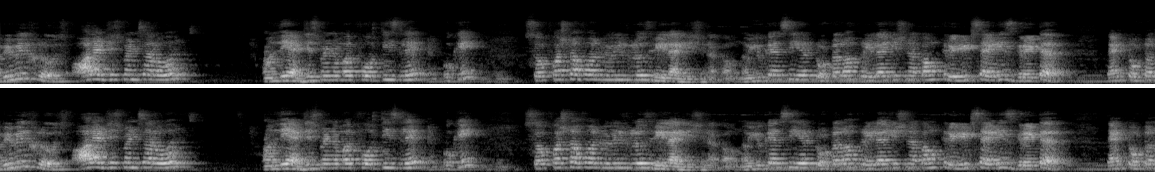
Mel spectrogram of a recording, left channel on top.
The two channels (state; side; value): normal; both; correlation 0.63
